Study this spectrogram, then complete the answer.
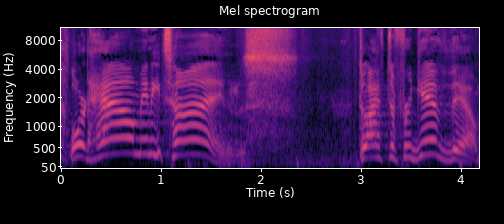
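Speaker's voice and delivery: high, swooping whine with "times" stretched out. Retelling Peter's question to Jesus about forgiveness: imitating Peter's whine. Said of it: "I could almost hear a whine in Peter's voice".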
